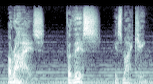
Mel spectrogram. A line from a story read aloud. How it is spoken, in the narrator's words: God whispered to Samuel and said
